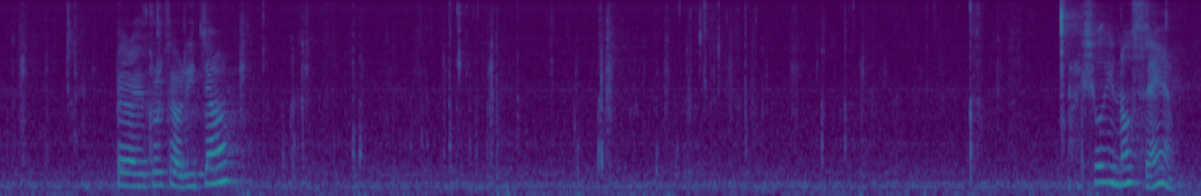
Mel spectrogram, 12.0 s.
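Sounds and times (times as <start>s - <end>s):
person chewing food: 0.0s - 1.7s, 2.3s - 10.7s
low steady hum: 0.0s - 12.0s.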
